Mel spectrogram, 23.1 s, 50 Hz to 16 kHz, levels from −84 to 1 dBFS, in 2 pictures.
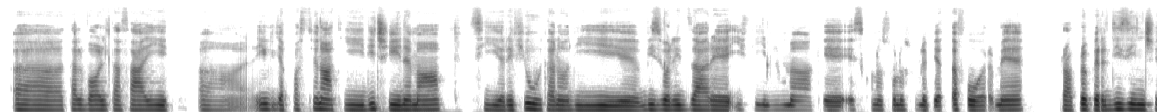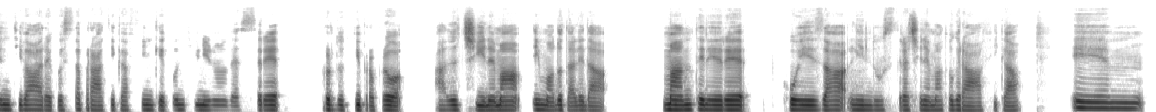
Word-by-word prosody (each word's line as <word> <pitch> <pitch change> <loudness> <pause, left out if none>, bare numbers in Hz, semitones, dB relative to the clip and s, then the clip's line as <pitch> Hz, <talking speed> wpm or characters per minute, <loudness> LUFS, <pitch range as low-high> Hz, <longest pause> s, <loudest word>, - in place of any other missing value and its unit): uhm, 150 -2 -2
talvolta 150 -1 -3
sai, 145 0 0 0.3
uhm, 140 - -12
i 165 0 -1
gli 155 - -3
appassionati 155 -1 0
di 170 +3 +2
cinema 150 0 +3 0.3
si 145 +4 -2
rifiutano 150 -1 +3
di 140 -1 +4
visualizzare 145 -1 +2
i 140 +3 -1
film 145 -1 -4
che, 135 -1 -2
escono 150 0 -7
solo 150 0 -3
sulle 145 0 -4
piattaforme, 150 +1 0 0.3
proprio 150 +3 +3
per 150 -1 +3
disincentivare 155 -3 +2
questa 145 +4 -7
pratica, 145 -1 -7
affinché 145 -1 -4
continuino 150 -1 -3
ad 145 - -10
essere 145 - -2 0.3
prodotti 150 -1 0
proprio 140 -1 0 0.3
al 145 +1 -1
cinema, 140 -1 +1
in 155 -1 0
modo 145 +1 +1
tale 135 +1 -4
da, 130 -2 -6 0.6
mantenere 150 -1 +5 0.3
coesa 145 -1 +2
l'industria 145 -1 -3
cinematografica, 140 -2 -4 0.5
ehm 190 -2 +1
150 Hz, 110 wpm, -21 LUFS, 140-150 Hz, 0.6 s, mantenere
